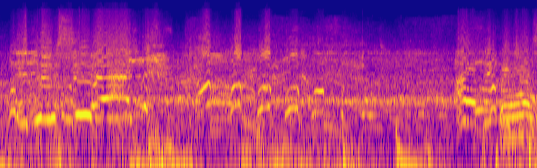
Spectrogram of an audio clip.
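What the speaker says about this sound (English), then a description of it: "The crowd is going nuts." Crowd roaring and cheering at a junior varsity high school hockey game, a loud continuous wall of voices with shouts and whoops rising and falling throughout.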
